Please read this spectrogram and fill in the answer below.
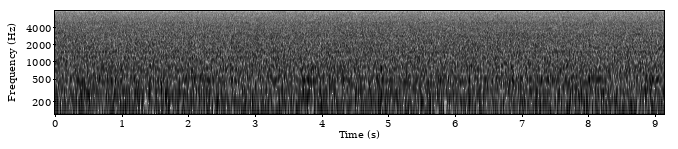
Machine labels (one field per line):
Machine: fan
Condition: normal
